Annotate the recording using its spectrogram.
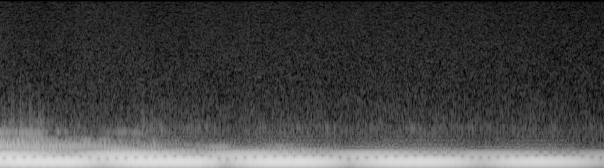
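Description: A large meditation bell rings on after being struck. Its deep hum wavers slowly, about once a second, and fades away near the end.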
